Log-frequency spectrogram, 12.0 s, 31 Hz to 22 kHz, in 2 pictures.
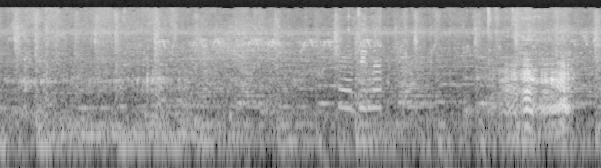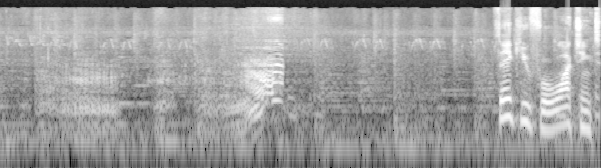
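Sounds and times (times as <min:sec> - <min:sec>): hyenas growling: 0:00.0 - 0:09.0.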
